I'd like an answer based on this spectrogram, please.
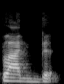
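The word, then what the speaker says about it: plugged: ধরে উচ্চারণ করতে হবে উচ্চারণ হচ্ছে প্লাগড কি উচ্চারণ প্লাগড প্লাগড এরকম আর কি শেষে ডি আর কি ঠিক আছে বুঝতে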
